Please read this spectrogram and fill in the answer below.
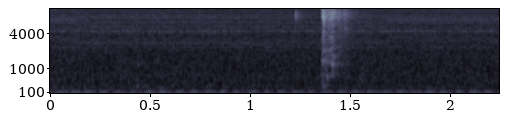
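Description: A single short, sharp click about two-thirds of the way through, over a steady low hum.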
